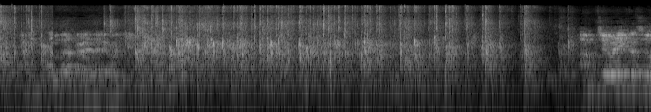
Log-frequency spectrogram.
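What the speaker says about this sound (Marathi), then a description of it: "जोरदार टाळ्या झाल्या पाहिजे." A crowd of students and guests claps at a school gathering after a rank is announced, a continuous loud patter of hands with a voice briefly heard at the start and again at the end.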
